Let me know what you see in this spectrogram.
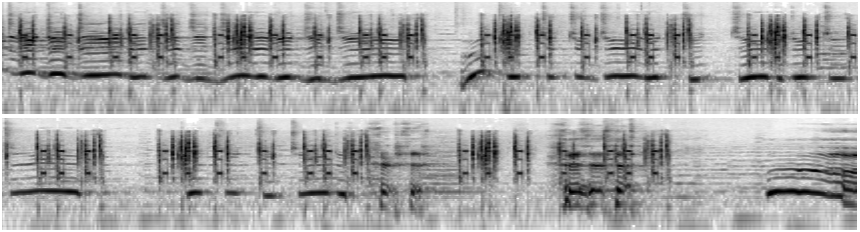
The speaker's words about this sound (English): As soon as Mr. Chief Science Nerd left the room, Blob ran over to the machine and began tapping the keys.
